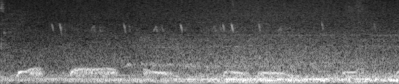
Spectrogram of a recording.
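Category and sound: bird, wood pigeon cooing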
